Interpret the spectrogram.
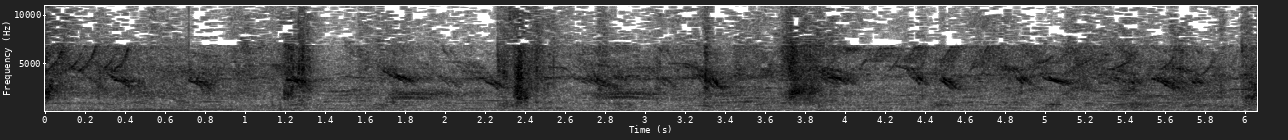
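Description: Birds chirping busily, short high chirps several a second, with a few louder, sharper calls now and then.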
